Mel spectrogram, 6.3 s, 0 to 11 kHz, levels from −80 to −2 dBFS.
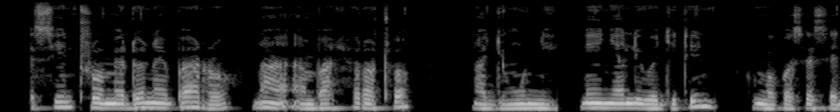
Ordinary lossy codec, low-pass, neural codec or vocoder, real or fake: none; 9.9 kHz; none; real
